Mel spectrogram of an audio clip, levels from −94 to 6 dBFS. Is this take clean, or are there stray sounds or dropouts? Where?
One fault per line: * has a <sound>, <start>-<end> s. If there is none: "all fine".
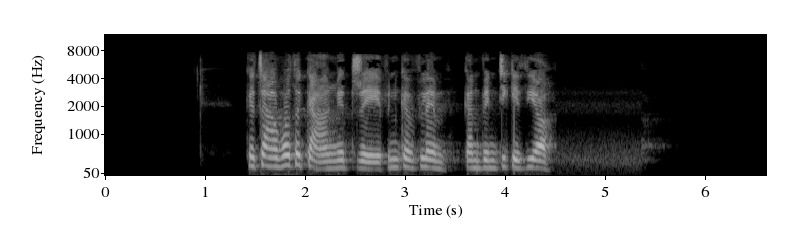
all fine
